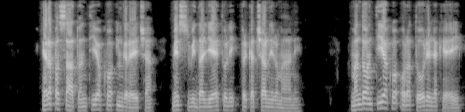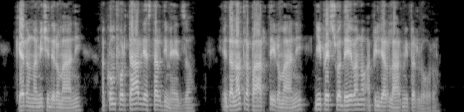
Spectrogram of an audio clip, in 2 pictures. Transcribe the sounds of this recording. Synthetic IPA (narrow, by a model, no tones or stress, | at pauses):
ɛːɾapasːaːt̪oant̪iokoʔiŋɡɾɛːt͡ʃa | mesːovid̪aʎːɛːt̪oliperkat͡ʃːarneiɾomaːni | mand̪ɔant̪iːokoʔoɾat̪oːɾiaʎːakʰɛ̰j | kʰeɛːɾanoamiːt͡ʃid̪ejɾomaːni | akːoɱfort̪arliast̪ard̪imɛ̰d̪zːo | ḛd̪ːalːalt̪ɾapa̰rt̪eiɾomaːniʎipersuad̪eːvanoʔa̰pːiʎːarlarmiperlo̰ːɾo̰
